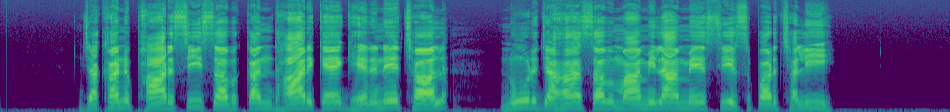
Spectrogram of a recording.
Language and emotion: Maithili, neutral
